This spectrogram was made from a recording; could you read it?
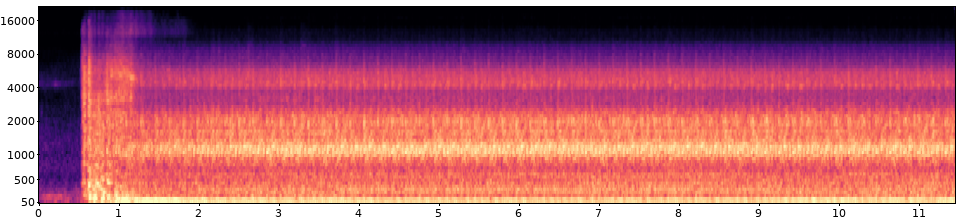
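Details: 1982 K20 Suburban diesel 4WD 3/4 ton, revived after 3+ years sitting, restarted after a 20-minute run and coolant drain: it cranks briefly, catches at once and settles into a steady, even idle with no knocks or misses. It sounds healthy.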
